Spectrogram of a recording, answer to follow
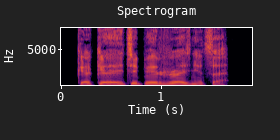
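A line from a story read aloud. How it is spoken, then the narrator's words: Sighing man. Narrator (Russian): вздохнул до этого молчавший мужчина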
